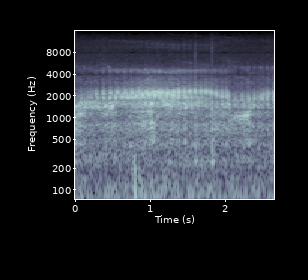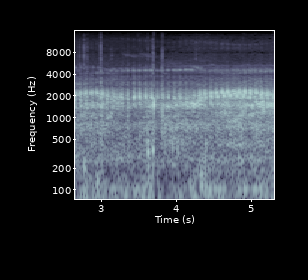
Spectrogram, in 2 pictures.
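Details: Mating-season chorus of green frogs, many voices overlapping in fast, buzzy, pulsed croaking that rises and falls in surges, with a few sharp clicks mixed in.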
